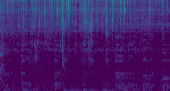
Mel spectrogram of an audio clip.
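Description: Keto meatballs frying in a pan, partly covered: a faint, steady sizzle with scattered small pops and soft stirring noises, no voices.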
